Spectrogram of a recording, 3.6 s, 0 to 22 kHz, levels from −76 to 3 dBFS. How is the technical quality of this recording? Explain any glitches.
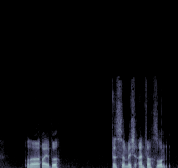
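The speech recording has two glitches of the same kind. Damaged data in a compressed stream occurs at 0.79–0.83 s and again at 3.22–3.28 s, lasting about 44 ms and 54 ms respectively. At those points the encoded bytes are corrupt, so the decoder misreads the affected frames, loses its place in the bitstream and has to hunt for the next valid frame header. The result is a short chirp, squawk, click or hole cutting into the speech.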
